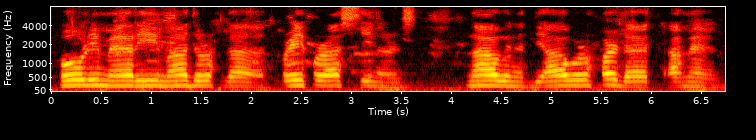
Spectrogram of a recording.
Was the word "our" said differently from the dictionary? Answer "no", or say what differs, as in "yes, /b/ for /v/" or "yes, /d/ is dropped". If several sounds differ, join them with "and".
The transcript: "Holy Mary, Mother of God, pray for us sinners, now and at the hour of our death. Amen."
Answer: no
